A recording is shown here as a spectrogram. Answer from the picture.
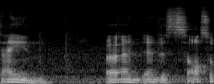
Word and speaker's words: ع: the following episodes so the letter on its own is pronounced ein and this is also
